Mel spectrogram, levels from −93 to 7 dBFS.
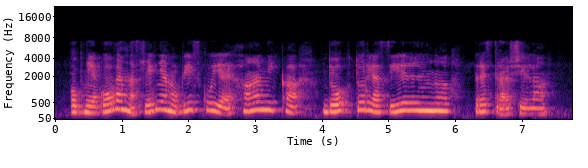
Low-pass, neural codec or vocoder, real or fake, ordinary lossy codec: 7.2 kHz; codec, 16 kHz, 4 kbps, FreqCodec, smaller model; fake; none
